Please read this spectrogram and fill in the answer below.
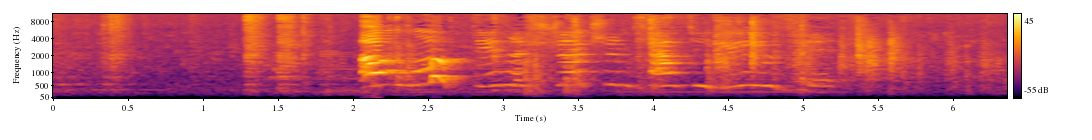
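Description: A young girl's high-pitched, excited voice starts about two seconds in and carries on for about three seconds, without clear words. Light rustling and clatter of cardboard boxes and gift wrap run underneath.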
